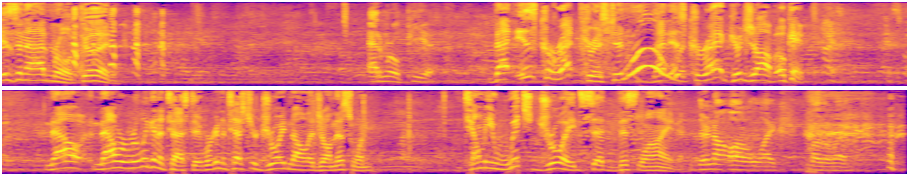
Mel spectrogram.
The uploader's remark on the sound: Live from Pour Taproom!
